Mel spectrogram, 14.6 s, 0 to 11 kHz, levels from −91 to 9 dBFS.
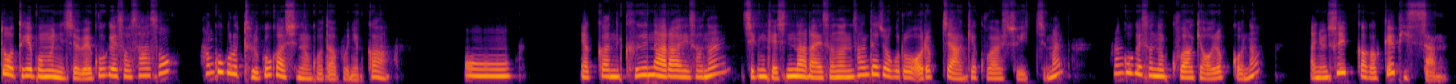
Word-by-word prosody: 또 - - +3
어떻게 235 -2 +2
보면 215 -3 +4
이제 170 -1 -2
외국에서 225 +8 0
사서 245 - -3 0.2
한국으로 330 -1 +2
들고 200 +1 -2
가시는 200 - 0
거다 150 -1 -5
보니까 185 - -5 0.7
어 230 -1 +3 0.7
약간 215 +3 +1
그 235 +2 -4
나라에서는 225 - +3
지금 220 +2 +2
계신 210 +5 +3
나라에서는 200 -1 +4
상대적으로 250 -8 0
어렵지 200 - -1
않게 175 +4 -2
구할 165 -2 -5
수 75 - -10
있지만 215 - -5 0.5
한국에서는 290 -9 +1
구하기 185 -1 0
어렵거나 165 0 -3 0.5
아니면 185 0 0
수입가가 220 - 0
꽤 340 - +2
비싼 - - -7
215 Hz, 345 characters per minute, -23 LUFS, 185-245 Hz, 0.7 s, 보면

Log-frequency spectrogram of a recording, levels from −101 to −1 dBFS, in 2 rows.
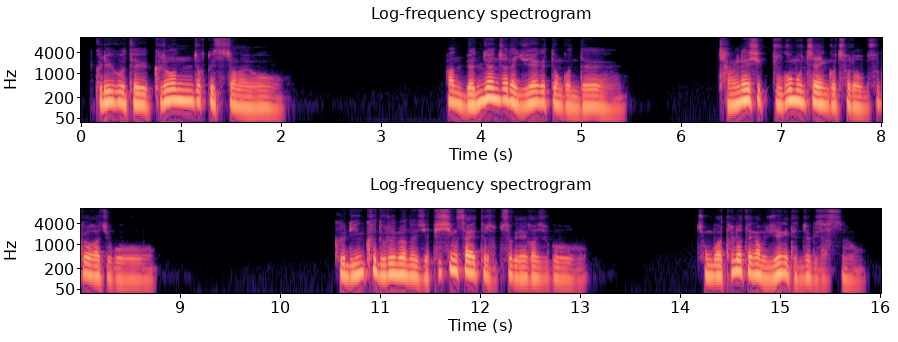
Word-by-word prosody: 그리고 150 -2 +2
되게 130 -1 +2
그런 165 +2 +2
적도 150 -2 -3
있었잖아요. 110 -6 -5 1.6
한 145 -5 0
몇 125 0 +4
년 195 +2 +6
전에 165 -7 +3
유행했던 140 0 +1
건데 115 0 -3 1.1
장례식 160 +7 +2
부고 150 +4 +1
문자인 145 -5 +3
것처럼 110 -3 -3
속여 140 +5 -2
가지고 100 -5 -6 1.8
그 - - -3
링크 135 +5 0
누르면 135 -1 +2
이제 115 0 -6
피싱 160 +4 -1
사이트로 155 - +2
접속이 110 +6 -7
되 115 - -1
가지고 105 -3 -7 1.1
정보가 125 -1 -1
틀렸다고 165 -4 +2
1 135 - +3
번 110 - -4
유행이 140 +4 +2
된 110 -4 -10
적이 110 -2 -7
있었어요. 95 -1 -15
125 Hz, 300 characters per minute, -24 LUFS, 110-150 Hz, 1.8 s, 년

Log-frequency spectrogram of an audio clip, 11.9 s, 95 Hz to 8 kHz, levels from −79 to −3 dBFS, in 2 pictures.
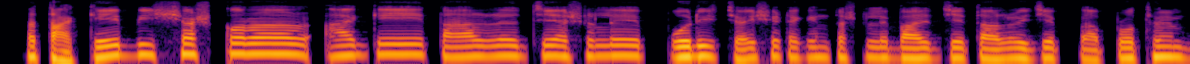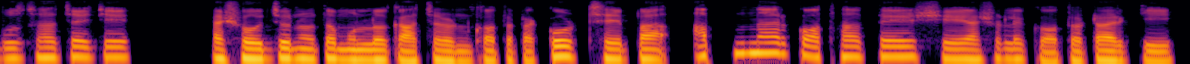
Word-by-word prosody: আ - - +5
তাকে 130 +6 +2 0.2
বিশ্বাস 190 +1 0
করার 200 -1 +4 0.2
আগে 190 +2 -1 0.2
তার 160 +1 +1 0.3
যে 175 - -1
আসলে 170 +2 -2 0.3
পরিচয় 160 -3 +2
সেটা 160 -2 -3
কিন্তু 155 -1 -4
আসলে 155 +1 -3
বা 145 - +4
ওই - - 0
যে 150 - +2
তার 135 - +2
ওই 140 - +2
যে 150 - +1 0.2
আ - - 0
প্রথমে 160 +3 0
বুঝা 145 +2 -1
যায় 160 -2 +1
যে 155 - +2 0.5
আ - - +6
সৌজন্যতামূলক 135 -2 +3
আচরণ 115 0 +1
কতটা 120 -1 -1
করছে 160 -3 +2
বা 140 - +5 0.2
আপনার 210 +2 +1
কথাতে 165 0 -1 0.2
সে 140 - -1
আসলে 135 0 -3
কতটা 110 +2 -1
আর - - -1
কি 115 - 0
155 Hz, 180 wpm, -21 LUFS, 135-170 Hz, 0.5 s, আ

